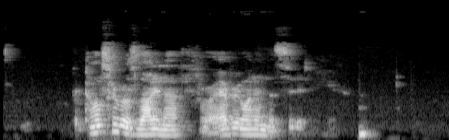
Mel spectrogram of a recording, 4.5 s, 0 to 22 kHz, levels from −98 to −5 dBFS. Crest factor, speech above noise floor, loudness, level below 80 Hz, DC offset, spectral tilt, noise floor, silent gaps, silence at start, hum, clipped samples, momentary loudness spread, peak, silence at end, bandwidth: 20 dB; 49 dB; -20 LUFS; -60 dBFS; under 0.1%; -5.5 dB/octave; -68 dBFS; none; 0.75 s; none; under 0.1%; 15 LU; -2 dBFS; 0.8 s; 7.6 kHz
